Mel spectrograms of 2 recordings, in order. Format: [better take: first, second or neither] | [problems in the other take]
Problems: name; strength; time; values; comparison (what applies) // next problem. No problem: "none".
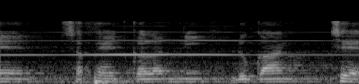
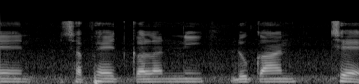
second | background sound (Wind instrument, woodwind instrument); 7 dB below the speech // room echo; dies away in 2.3 s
